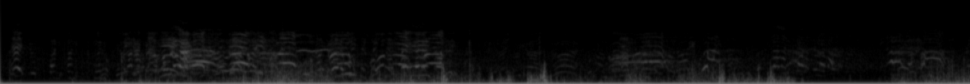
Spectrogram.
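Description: Several men shout and call out across an open outdoor field.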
